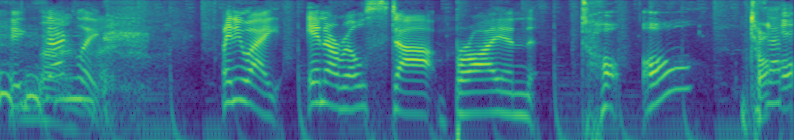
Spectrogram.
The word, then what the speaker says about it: To'o: Anyway, NRL star Brian To'o. Is that how you pronounce it?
